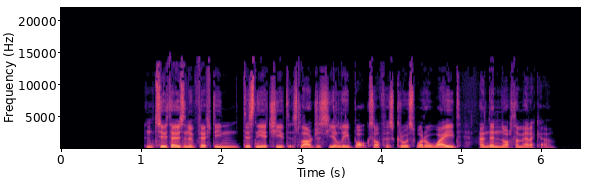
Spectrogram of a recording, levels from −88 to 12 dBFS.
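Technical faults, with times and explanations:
throughout MP2 compression: likely low-rate MPEG Layer II coding, consistent with about 80 kbps, starves upper sub-bands of bits, leaving plainly dull, gurgling, granular sound.
1.23 s DAB burbling: reception bit errors at roughly 0.15% slipped past error correction into the MP2 data across 6 frames, corrupting samples and causing brief blips of noise in single sub-bands.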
